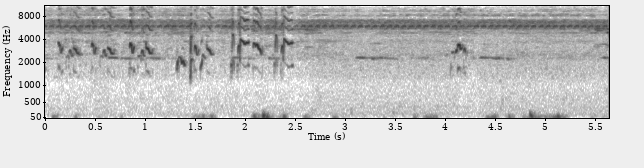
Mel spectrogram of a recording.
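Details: Sooty-headed bulbul calling rivals, used to lure wild birds in the forest: short bubbly chirped phrases for about two seconds, then near quiet with one faint note, over soft low thumps and a steady high hiss.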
